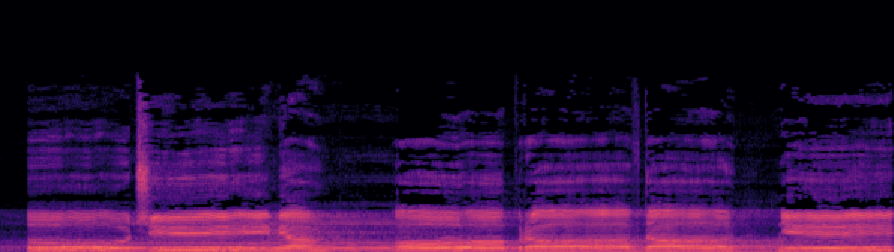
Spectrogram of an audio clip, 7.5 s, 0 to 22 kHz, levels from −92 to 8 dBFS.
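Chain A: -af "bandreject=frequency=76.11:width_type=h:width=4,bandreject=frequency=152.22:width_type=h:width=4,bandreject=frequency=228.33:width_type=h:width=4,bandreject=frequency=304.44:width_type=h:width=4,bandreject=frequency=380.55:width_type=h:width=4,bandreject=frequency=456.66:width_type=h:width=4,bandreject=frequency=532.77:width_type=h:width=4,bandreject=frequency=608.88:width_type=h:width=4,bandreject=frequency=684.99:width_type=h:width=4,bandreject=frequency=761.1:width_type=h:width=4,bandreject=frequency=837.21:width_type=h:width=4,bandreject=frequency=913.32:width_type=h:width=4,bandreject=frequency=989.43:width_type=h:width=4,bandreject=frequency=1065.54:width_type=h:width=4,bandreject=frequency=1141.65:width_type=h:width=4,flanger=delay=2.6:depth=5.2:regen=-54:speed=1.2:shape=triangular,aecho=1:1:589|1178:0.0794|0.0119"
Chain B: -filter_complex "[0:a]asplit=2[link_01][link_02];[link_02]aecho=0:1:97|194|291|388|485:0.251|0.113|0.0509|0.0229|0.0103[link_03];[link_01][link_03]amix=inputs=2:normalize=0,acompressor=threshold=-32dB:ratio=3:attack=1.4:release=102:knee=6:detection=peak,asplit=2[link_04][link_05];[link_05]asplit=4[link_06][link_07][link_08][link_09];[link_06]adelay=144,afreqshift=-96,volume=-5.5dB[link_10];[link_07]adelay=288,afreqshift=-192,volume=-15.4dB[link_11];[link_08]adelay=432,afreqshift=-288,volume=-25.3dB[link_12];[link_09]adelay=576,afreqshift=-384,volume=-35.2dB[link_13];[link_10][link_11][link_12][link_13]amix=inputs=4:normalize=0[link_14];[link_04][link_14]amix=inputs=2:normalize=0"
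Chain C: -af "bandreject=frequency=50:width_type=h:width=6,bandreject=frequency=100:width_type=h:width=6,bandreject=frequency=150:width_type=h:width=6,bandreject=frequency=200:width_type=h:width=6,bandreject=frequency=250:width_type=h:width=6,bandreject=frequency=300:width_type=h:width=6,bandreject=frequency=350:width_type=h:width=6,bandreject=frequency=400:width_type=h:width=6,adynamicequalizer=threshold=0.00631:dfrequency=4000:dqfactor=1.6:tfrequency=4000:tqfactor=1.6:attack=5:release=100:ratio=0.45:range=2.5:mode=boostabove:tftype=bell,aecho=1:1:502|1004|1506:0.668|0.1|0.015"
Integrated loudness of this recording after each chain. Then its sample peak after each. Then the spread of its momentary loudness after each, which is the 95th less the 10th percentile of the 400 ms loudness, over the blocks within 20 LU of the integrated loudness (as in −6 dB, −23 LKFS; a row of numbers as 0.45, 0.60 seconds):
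−32.0, −33.5, −26.0 LKFS; −19.0, −21.0, −11.5 dBFS; 7, 4, 5 LU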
